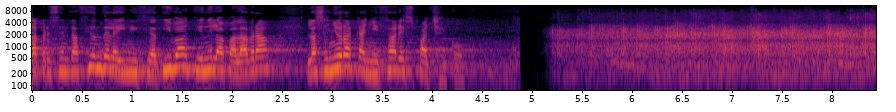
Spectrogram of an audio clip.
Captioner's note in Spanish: Aplausos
